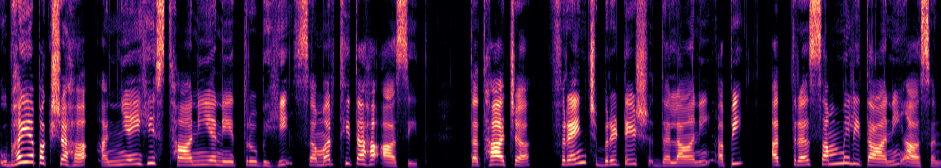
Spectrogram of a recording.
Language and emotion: Sanskrit, neutral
